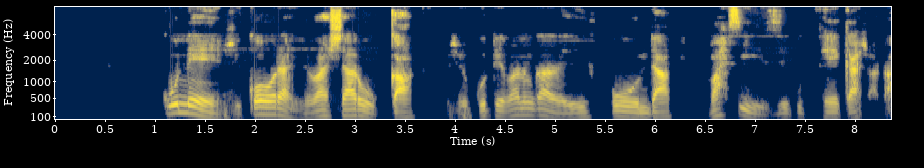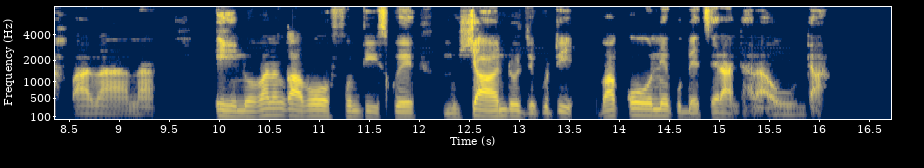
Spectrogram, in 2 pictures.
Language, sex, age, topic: Ndau, male, 18-24, education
